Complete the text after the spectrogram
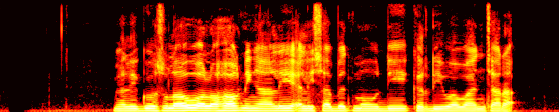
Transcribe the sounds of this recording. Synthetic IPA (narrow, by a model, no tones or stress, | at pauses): mɛliɡusulauɔlɔɦɔk̚niŋaliɛlisabɛt̪̚maudikɨrdiwawaɲt͡ʃaɾa̰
